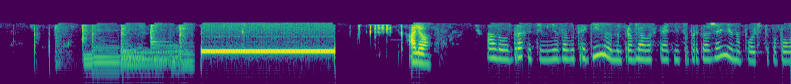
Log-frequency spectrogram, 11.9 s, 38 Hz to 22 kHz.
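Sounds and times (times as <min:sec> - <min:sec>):
buzzy telephone tone while a call is being transferred: 0:03.0 - 0:05.1
speech: 0:06.2 - 0:06.5, 0:07.7 - 0:11.8.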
